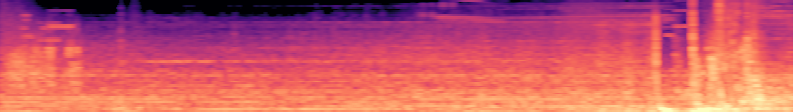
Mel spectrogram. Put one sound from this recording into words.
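A portal hums and whooshes loudly.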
